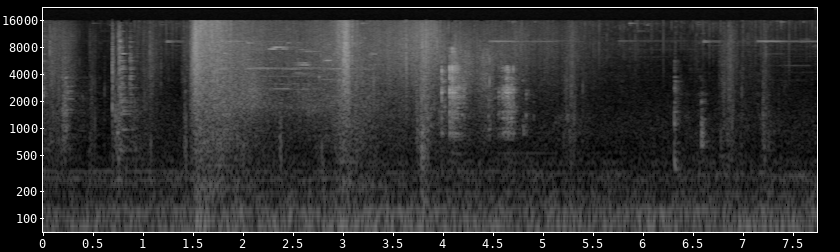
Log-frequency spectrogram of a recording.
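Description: A magic spell crackles and hums.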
